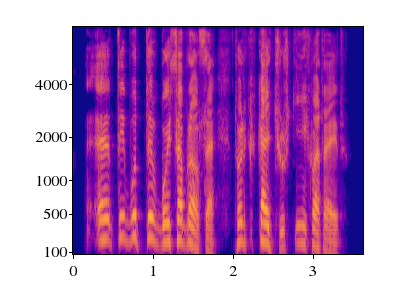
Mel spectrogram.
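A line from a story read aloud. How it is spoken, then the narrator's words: Cheerful snort. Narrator (Russian): весело хмыкнул Богдан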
